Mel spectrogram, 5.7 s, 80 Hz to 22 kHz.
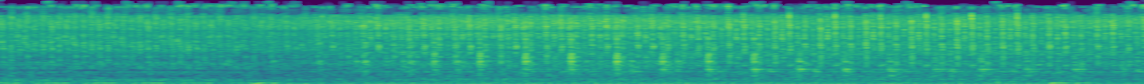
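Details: Toyota MK3 Supra with 1JZ-GTE, warm idle: light, irregular intermittent ticking knock, loudest via stethoscope at cam cap number one exhaust; only occurs warm and fades with rpm; cause unknown.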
